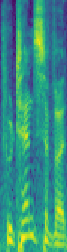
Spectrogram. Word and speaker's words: Putintseva: joined by yuliya Putin Putin sava today Yulia you your name is pronounced futon sofa isn't that right yeah it's right you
